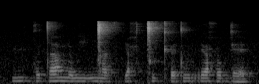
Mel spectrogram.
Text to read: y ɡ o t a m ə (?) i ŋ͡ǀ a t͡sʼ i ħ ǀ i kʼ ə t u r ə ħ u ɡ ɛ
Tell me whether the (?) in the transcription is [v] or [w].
w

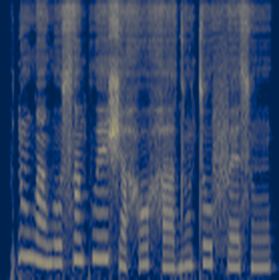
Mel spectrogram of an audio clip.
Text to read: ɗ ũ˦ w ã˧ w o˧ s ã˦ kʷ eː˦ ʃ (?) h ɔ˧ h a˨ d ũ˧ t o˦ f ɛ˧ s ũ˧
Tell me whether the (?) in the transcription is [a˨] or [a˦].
a˨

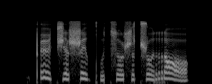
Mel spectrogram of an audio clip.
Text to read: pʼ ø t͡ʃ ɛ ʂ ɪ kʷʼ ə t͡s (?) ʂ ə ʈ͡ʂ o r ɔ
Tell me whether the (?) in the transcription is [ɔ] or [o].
o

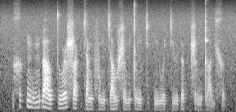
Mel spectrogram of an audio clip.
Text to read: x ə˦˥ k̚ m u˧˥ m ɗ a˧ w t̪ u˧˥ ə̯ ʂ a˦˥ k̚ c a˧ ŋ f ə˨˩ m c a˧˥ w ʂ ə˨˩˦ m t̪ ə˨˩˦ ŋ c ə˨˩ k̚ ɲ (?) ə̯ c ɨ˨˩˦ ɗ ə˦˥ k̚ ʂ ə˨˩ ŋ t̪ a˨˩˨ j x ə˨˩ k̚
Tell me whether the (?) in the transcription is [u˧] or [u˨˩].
u˨˩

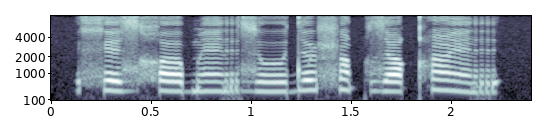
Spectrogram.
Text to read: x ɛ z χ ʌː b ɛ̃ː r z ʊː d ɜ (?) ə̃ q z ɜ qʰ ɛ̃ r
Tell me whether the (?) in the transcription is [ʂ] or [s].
ʂ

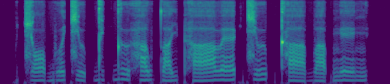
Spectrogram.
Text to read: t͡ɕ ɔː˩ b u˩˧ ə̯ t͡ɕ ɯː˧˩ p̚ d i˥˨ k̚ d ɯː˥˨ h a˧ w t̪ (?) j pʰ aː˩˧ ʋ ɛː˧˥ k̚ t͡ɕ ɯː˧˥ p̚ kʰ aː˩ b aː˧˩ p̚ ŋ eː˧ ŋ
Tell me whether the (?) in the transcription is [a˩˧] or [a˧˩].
a˩˧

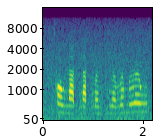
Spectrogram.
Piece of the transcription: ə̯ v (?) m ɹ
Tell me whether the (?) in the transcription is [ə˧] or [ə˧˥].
ə˧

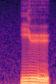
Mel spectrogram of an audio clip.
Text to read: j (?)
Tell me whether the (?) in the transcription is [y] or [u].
y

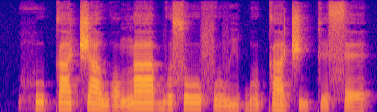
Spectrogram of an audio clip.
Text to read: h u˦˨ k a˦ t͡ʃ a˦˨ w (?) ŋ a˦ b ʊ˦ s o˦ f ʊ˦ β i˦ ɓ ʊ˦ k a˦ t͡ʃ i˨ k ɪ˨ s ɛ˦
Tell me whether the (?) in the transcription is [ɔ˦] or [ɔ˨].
ɔ˨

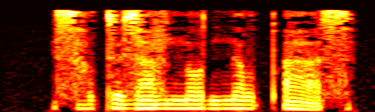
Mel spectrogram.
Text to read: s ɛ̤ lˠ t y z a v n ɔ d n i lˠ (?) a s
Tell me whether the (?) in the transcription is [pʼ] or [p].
pʼ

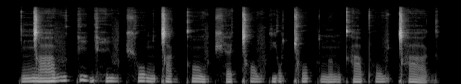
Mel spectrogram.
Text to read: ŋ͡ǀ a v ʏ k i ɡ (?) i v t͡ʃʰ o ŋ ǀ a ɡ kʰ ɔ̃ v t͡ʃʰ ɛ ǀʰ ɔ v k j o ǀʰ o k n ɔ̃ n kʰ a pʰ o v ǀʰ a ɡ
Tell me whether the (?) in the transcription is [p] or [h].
h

